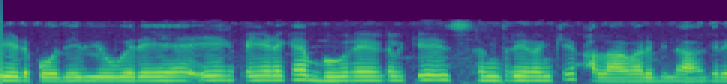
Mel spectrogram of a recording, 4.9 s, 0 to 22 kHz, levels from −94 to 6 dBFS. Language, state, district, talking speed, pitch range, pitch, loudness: Haryanvi, Haryana, Rohtak, 245 wpm, 180-210 Hz, 195 Hz, -14 LUFS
